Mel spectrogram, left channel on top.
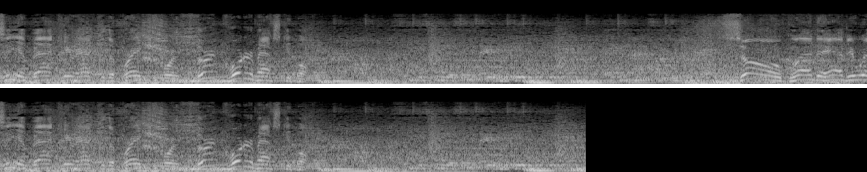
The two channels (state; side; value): drops out; right; at 5.9 s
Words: you back here after the break for third quarter basketball. So glad to have you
